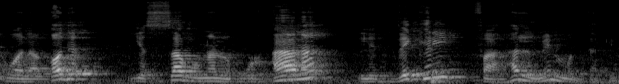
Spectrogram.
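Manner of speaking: slow, drawn-out chanted verse; Quran recitation. Acted. Teacher reciting a Quran verse to the class, slow chant. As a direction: recite the verse slowly, with devotion. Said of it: "Allah Subhanahu wa taala berfirman".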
